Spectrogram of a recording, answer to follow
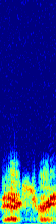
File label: xray, metropolice vo; Half Life Alyx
